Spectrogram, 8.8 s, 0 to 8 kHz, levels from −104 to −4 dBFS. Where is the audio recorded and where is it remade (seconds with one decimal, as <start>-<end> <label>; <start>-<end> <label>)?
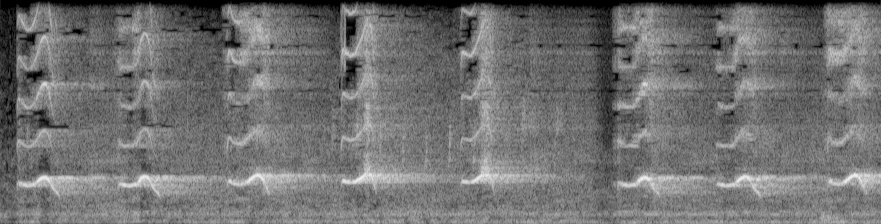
0.0-0.9 recorded; 0.9-1.4 remade; 1.4-2.4 recorded; 2.4-3.3 remade; 3.3-5.3 recorded; 5.3-8.8 remade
